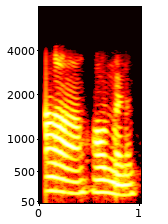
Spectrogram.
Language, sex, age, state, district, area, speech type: Telugu, female, 60+, Andhra Pradesh, Chittoor, rural, conversation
